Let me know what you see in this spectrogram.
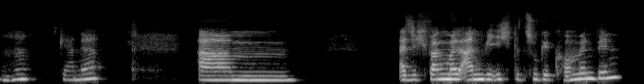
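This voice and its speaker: A woman with an Austrian accent speaks at a very slow pace, her voice somewhat breathy. Her pitch varies in an ordinary way, with long, frequent pauses. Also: fairly high pitch for a woman. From Austria, Salzburg. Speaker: business consultant. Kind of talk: interview.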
